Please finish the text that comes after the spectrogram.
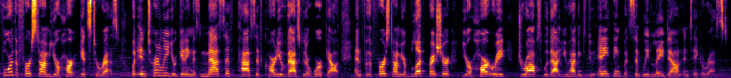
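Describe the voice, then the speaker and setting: A woman's voice: medium pitch, normal speed, hardly any pauses. Reassuring woman explaining a treatment. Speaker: clinic staff explaining a treatment. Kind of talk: explanatory interview. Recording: music playing behind the voice.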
